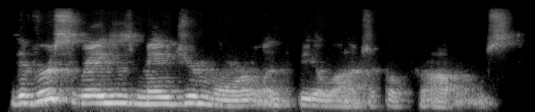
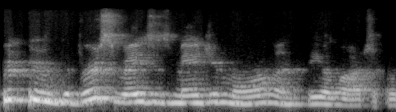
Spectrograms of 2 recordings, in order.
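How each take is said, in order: First: It is read slowly. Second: It is read fast.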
